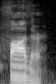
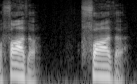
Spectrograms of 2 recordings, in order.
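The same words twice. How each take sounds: First: FATHER with open ah and final R sounded; American pronunciation. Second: FATHER with long ah and no final R; British pronunciation. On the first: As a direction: say father American-style, ending in -er. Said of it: "미국 영어 같은 경우는요". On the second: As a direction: say father British-style, ending "-uh". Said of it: "영국 영어에서는요". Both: Shown as a demonstration.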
